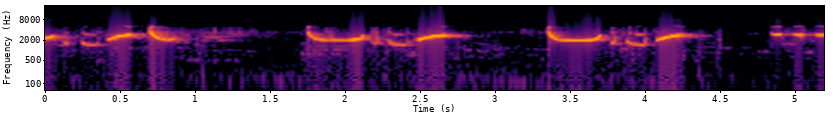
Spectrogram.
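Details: Common iora song used to spur idle caged birds into song. Paired looping whistles, one dipping and one rising, repeat in three phrases about every one and a half seconds, ending with short level notes.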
